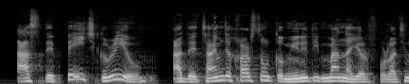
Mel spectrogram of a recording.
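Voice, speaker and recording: A man speaks with a Peruvian accent at a fairly high pitch, his tone dark and mellow. The recording is very clean, with a silent background. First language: Spanish. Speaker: community organizer and meme creator. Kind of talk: conference presentation. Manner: halting.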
